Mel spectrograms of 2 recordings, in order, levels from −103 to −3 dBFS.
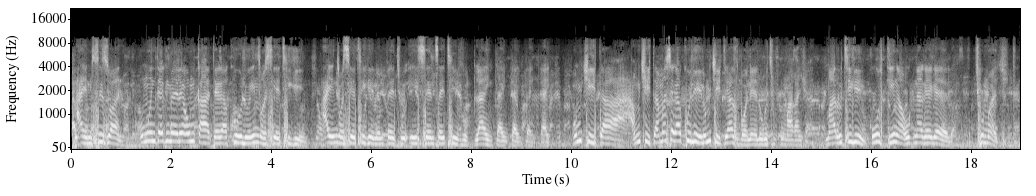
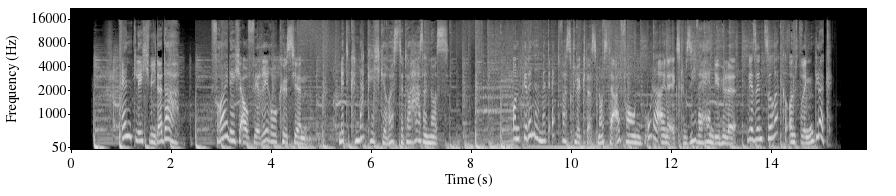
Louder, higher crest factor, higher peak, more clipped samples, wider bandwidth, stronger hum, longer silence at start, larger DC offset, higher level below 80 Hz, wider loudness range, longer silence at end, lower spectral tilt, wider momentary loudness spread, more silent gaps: first, -13 LUFS vs -22 LUFS; about the same, 10 dB vs 14 dB; first, -2 dBFS vs -8 dBFS; neither; second, 10 kHz vs 16 kHz; neither; second, 0 s vs 0.45 s; neither; second, -40 dBFS vs -32 dBFS; about the same, 3 LU vs 2 LU; second, 0 s vs 0.7 s; first, -5.5 dB/octave vs -3.5 dB/octave; about the same, 8 LU vs 8 LU; neither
